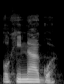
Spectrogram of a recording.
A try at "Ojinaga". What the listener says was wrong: No, Ojinaga. No W or U or whatever that is.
